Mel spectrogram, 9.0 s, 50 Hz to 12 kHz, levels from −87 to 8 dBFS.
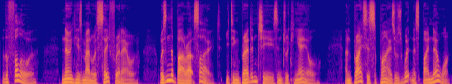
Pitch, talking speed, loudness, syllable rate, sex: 115 Hz, 205 wpm, -21 LUFS, 6.2 syllables/s, male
